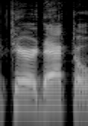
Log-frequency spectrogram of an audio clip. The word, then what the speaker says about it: pterodactyl: can't you hear a pterodactyl go to the bathroom because the p is silent I like that one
